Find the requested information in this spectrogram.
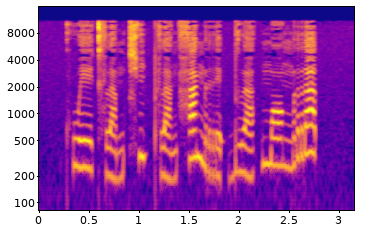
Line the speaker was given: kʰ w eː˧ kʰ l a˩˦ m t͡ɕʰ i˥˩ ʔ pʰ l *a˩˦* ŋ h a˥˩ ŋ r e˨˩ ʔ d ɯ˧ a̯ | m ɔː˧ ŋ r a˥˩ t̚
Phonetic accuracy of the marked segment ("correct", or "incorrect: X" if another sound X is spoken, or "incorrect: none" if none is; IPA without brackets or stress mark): correct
